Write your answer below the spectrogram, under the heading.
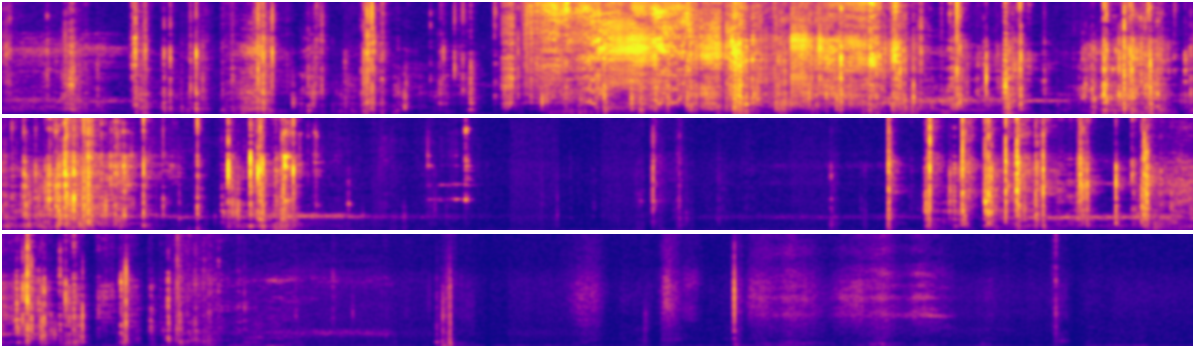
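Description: Foil LEGO Minifigures blind bag being crinkled and torn open by hand, loudest from about two to six seconds in and again around eight seconds, followed by a few sharp clicks.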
